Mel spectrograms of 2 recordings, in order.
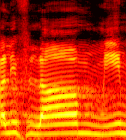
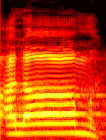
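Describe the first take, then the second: First: Each letter name is spoken separately. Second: The letters are joined into one word, alaam. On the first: The speaker calls it right. "अलिफ को अलग पढ़ना है, लाम को अलग पढ़ना है, मीम को अलग पढ़ना है" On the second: The speaker calls it wrong. "हम इसको अलाम यूं नहीं पढ़ सकते"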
